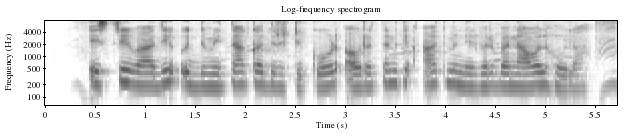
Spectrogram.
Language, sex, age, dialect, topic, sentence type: Bhojpuri, female, 18-24, Western, banking, statement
